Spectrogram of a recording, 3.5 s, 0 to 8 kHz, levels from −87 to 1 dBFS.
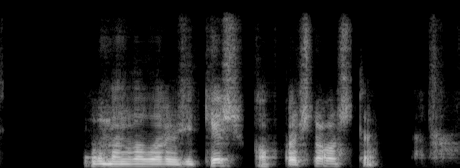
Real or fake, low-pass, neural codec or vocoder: fake; 7.2 kHz; codec, 24 kHz, 1 kbps, SNAC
